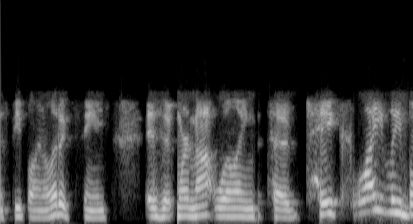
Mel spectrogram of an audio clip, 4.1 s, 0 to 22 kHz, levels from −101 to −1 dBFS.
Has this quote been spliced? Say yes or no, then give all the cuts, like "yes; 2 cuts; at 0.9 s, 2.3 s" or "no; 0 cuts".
yes; 1 cut; at 1.8 s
